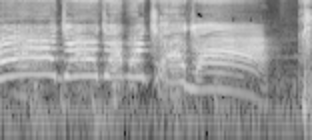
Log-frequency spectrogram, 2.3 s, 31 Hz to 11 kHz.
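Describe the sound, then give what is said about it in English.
A voice imitates a fire mephit screaming in Ignan after being hit by a crossbow for 12 damage: a string of strained, gibberish yells with wavering, falling pitch, loud and raspy, ending in a short sharp burst. “You hit this mephit and do 12 damage. It and screams out in Ignan.”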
